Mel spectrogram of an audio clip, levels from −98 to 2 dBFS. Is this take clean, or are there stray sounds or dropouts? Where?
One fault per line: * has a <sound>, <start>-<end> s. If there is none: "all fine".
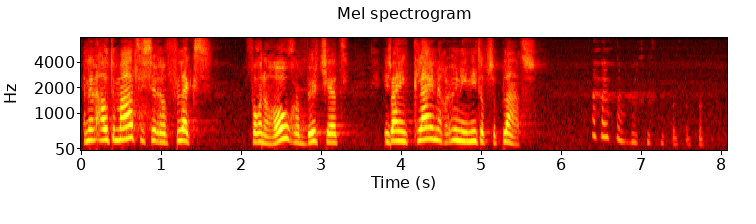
* has a laugh, 6.4-7.9 s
